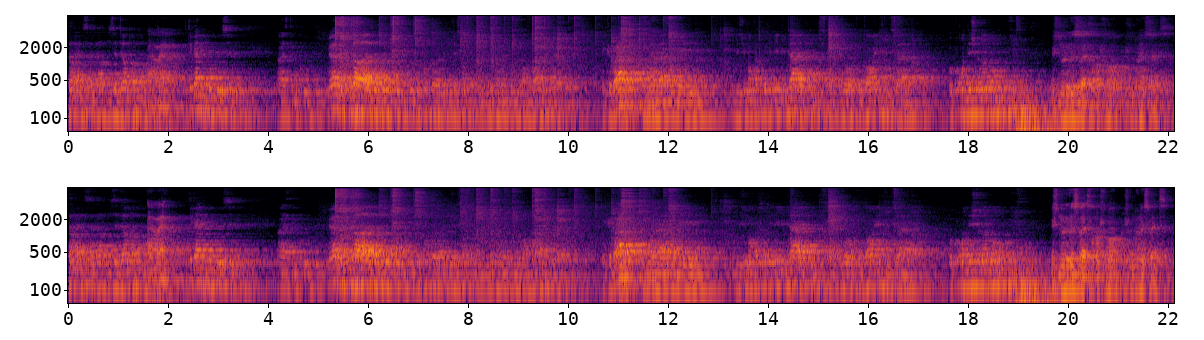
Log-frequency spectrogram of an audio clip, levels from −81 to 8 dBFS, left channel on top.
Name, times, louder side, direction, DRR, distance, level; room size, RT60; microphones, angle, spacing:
voice 1, 0.0-1.7 2.4-3.4 4.2-4.8 5.2-10.0 10.7-12.6 13.2-16.9 17.6-19.2 21.3-21.6, equal, 85° left, -3 dB, 1.6 m, -26 dB
voice 2, 1.6-2.1 11.0-11.2 19.7-21.9, right 3 dB, 80° right, 4 dB, 0.5 m, -26 dB
sound 1, 5.0-17.6, equal, ahead, 1.9 m, -42 dB
7.6 x 5.0 x 7.2 m, 2.8 s
head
